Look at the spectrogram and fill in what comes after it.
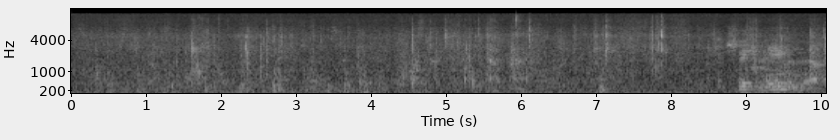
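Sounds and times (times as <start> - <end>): footsteps: 0.0 - 10.0
low hum of meeting room: 0.0 - 10.0.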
